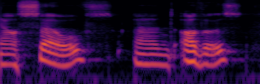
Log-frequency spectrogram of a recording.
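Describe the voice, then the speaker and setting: The speaker is a man. He has a British accent. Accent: British English, Received Pronunciation. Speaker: amateur church historian, video host. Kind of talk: solo talk, informal lecture. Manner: hesitant, many fillers.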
